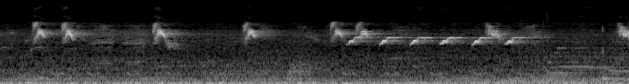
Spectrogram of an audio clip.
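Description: Small birds chirping: short high chirps at irregular intervals, with a quick run of about six notes around the middle, over a steady low rumble.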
